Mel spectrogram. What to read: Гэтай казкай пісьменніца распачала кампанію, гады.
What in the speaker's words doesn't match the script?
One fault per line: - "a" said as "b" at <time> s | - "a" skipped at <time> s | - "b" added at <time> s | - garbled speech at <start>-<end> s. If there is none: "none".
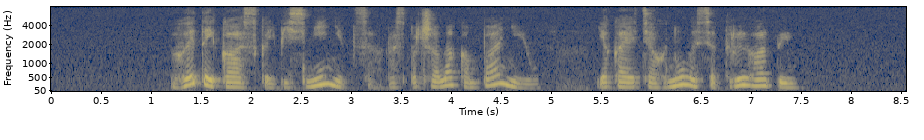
- "якая цягнулася тры" added at 5.6 s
